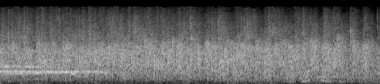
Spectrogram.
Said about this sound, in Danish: Kan vi prøve igen, fordi det er en podcast, hvor folk klapper? Ja, klap.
